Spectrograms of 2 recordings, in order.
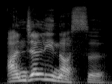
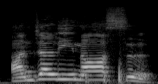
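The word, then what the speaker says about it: Angel-in-us: the korean name and everyone pronounces this as angelinosu angelinosu um it doesn't really make any sense but it's kind of like angelina so you just say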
